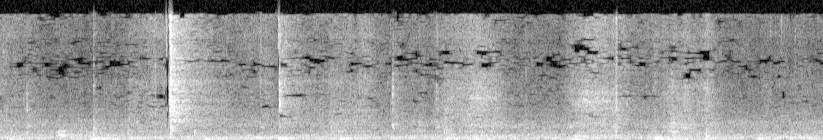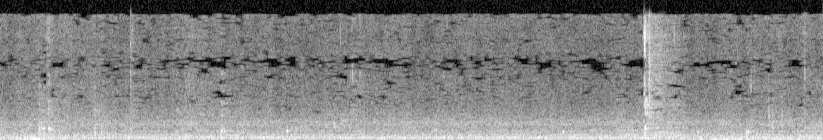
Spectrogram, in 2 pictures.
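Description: Close-miked chewing and wet mouth and finger sounds of someone eating pork and rice by hand, with a few sharp clicks, the loudest about a second in and another near the end.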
